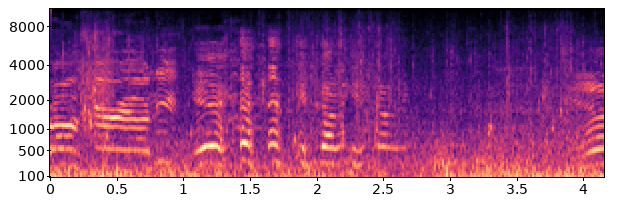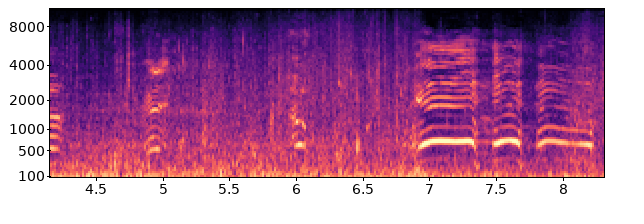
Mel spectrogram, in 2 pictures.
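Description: Men's voices calling back and forth between boats, partly drowned by a steady low rumble of wind on the microphone and moving water.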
